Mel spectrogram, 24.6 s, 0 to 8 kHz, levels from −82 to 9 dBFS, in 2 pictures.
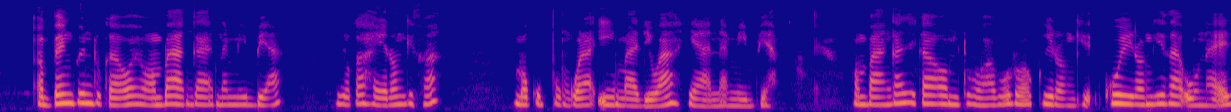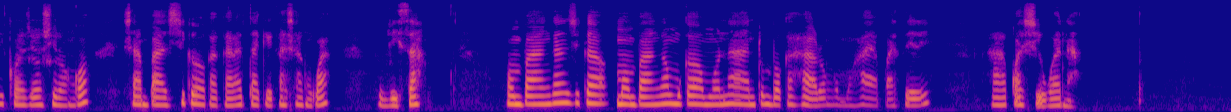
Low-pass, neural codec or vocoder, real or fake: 7.2 kHz; none; real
